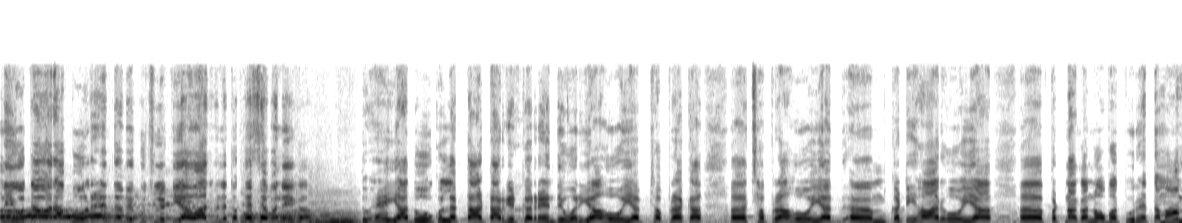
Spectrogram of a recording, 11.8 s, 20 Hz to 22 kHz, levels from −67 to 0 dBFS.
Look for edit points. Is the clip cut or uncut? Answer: cut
